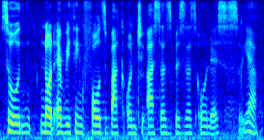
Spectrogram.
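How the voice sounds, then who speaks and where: Candid, low-voiced woman guest. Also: little pitch movement, fairly quick, a little hiss or hum. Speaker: guest, creative entrepreneur. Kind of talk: radio interview conversation.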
